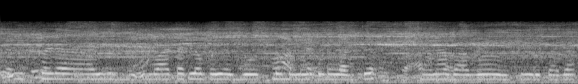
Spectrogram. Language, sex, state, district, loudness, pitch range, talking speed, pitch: Telugu, female, Andhra Pradesh, Sri Satya Sai, -13 LUFS, 230-245 Hz, 145 wpm, 235 Hz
